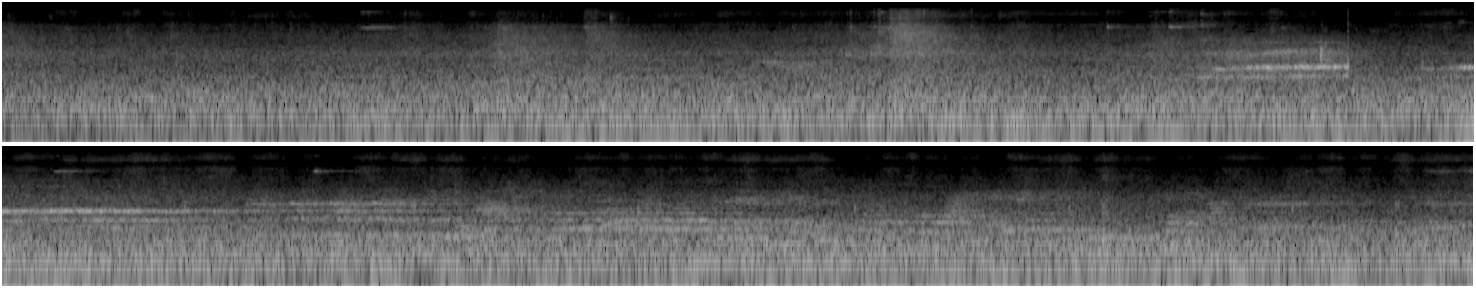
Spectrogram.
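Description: A large echoing hall hums with distant crowd noise.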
